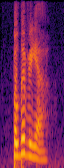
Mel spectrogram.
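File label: bolivia, Hebrew; gcompris-data; geography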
